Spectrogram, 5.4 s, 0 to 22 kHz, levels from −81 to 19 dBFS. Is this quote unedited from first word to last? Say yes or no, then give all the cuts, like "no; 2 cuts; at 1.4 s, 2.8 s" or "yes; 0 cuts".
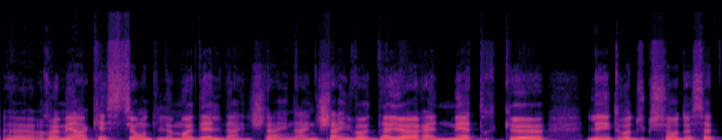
no; 1 cut; at 1.1 s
